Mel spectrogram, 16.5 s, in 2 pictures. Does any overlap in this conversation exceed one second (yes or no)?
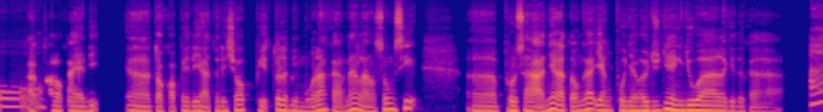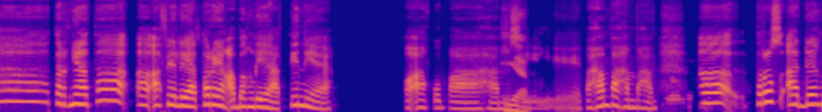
no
